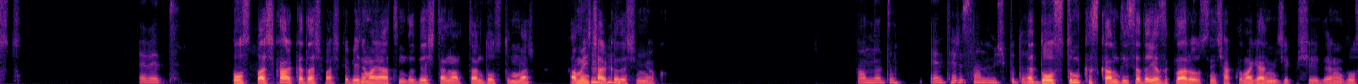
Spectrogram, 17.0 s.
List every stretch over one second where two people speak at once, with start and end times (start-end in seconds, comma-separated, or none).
none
